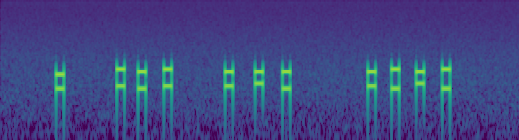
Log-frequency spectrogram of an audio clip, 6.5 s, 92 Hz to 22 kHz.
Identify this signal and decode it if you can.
DTMF, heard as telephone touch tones, dialled by hand, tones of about 100 ms. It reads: 1 626 582 5383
